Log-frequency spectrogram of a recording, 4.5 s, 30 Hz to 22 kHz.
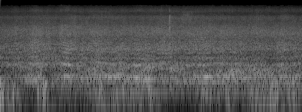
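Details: Crowd of honey bees flying at the hive entrance, captured inches away by a GoPro Hero 7 Black in sunny February weather; a busy, wavering buzz with individual wingbeat whines passing close.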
